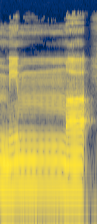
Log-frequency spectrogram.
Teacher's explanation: میم مشدد پہ غنہ ضروری ہے، ٹھیک ہے. ما الف مدہ ہے.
